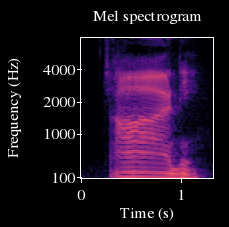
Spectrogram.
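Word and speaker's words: Johnknee: And I am John. – Neat. Well, Johnny. – I was just talking about how, like, the H isn't silent. It's still there. So people just think I'm not saying my name right.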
